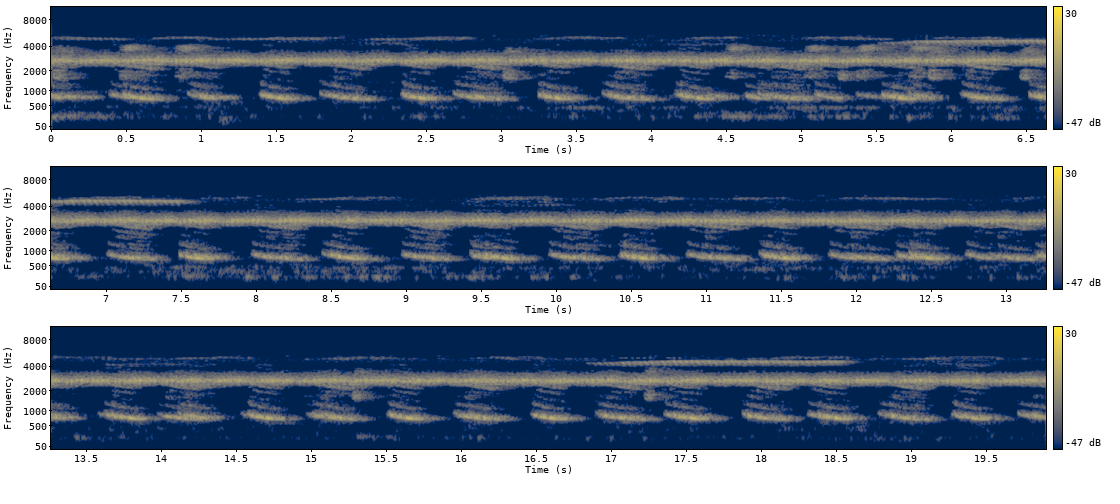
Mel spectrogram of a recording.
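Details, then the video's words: Frogs calling at night by a lake: a dense overlapping chorus of short, harmonic, downward-sliding notes repeated about once a second, over a steady high insect-like buzz and occasional brief higher whistles. "Lakeside night creatures and frog sounds"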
